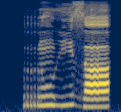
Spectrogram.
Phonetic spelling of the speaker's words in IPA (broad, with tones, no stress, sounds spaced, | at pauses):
r ũ˦ ɣ i˦ z a˦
